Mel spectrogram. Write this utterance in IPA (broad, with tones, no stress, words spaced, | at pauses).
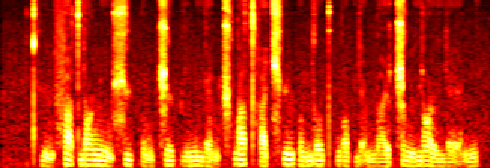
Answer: t̪ʰy̰˨˩n fä˥˩ t̪jɑ˥ŋlṵ˨˩ ɕy˥˩ pʊ̰˨˩ŋ ʈ͡ʂɻ̩˥pi˧˥ŋ lɥɛ̰˨˩nʈ͡ʂʰwä˥ t̪ʰä˧˥t͡ɕʰy˥npɤ˨mjo˥ʊ̯ pʰwɔ˥˩pjɛ̰˨˩ mwa˧˥ɪ̯ʈ͡ʂɤ˥˧ŋ ljɑ˥˩ʊ̯ljɛ̰˨˩˦n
